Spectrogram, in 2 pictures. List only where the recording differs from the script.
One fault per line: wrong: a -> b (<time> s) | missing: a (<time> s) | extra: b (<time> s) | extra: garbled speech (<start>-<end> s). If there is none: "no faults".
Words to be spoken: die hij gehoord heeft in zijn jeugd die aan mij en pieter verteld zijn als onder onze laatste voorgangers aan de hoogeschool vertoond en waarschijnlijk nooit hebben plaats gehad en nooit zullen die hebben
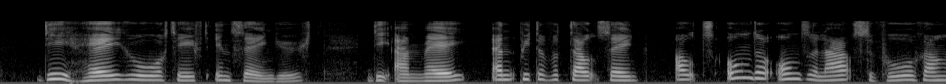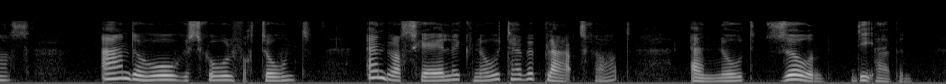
no faults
